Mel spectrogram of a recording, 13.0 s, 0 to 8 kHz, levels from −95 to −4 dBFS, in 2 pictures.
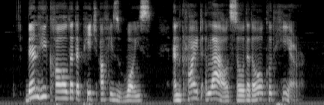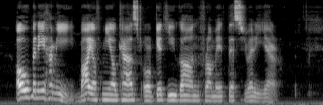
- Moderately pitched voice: Yes, medium, 150 Hz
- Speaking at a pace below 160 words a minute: No, average, 165 wpm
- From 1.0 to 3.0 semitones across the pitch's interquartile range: No, average, 5.2 semitones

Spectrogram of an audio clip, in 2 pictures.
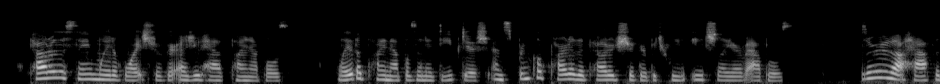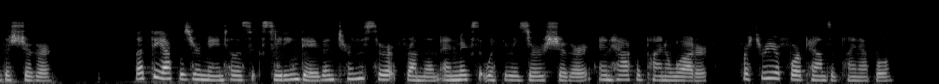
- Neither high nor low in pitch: No, high, 205 Hz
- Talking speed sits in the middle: No, fast, 235 wpm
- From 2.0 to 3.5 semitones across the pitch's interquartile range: Yes, average, 3.0 semitones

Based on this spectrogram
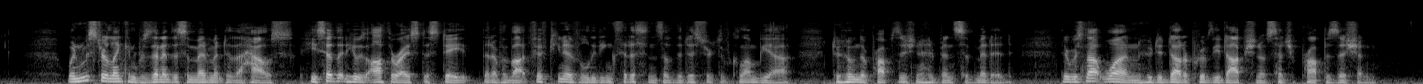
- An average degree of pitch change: Yes, average, 4.0 semitones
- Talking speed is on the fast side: Yes, fast, 215 wpm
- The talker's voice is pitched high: No, low, 100 Hz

